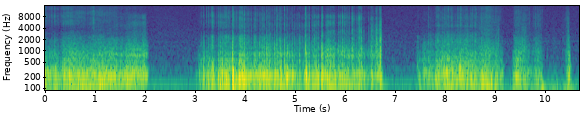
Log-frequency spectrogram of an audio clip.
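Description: A black foam windscreen over a microphone is cupped, rubbed and scratched with the fingertips of both hands. It makes a dense, muffled, low rumbling scrape with sharp scratchy crackles, in bursts broken by near-silent gaps where only a faint low hum remains.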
